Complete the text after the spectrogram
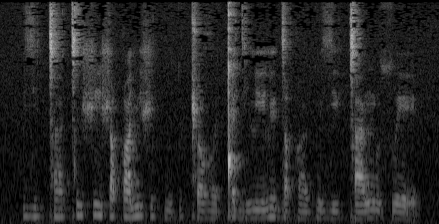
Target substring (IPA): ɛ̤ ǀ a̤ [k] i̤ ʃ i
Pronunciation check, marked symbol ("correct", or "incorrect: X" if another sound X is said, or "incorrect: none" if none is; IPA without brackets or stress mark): incorrect: ǀ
